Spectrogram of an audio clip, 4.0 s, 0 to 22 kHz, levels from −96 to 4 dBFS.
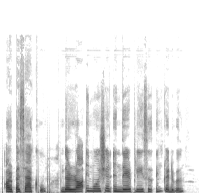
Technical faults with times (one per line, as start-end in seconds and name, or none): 0.05-1.87 train of clicks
